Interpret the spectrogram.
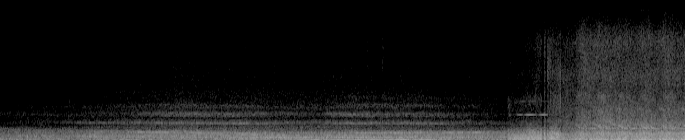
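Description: An electric multiple-unit train runs in on the far line with a steady electric motor whine over the rumble of its wheels. About ten seconds in, an express train passes close at speed, and a loud rush of wheel and air noise takes over.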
